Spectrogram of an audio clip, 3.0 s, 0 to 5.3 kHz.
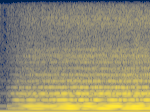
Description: cresc pad P5th; jazz jackrabbit 2; M8

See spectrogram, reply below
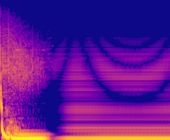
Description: tearout stab D

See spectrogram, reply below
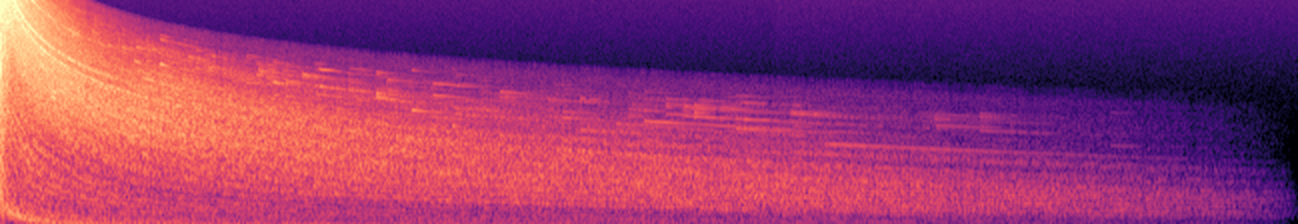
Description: Sweeps Down

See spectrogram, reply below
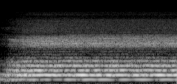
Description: VOX African Ahs, African Aahs; Roland LCDP11 Africa VOL-1

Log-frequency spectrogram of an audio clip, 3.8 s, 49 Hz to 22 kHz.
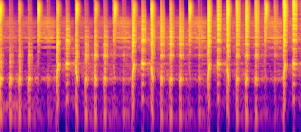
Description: Hats, Drum Loops 127bpm; Planet Emergency; Nu Dance Electro

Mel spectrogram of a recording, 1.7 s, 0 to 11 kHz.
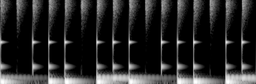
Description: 140 POPS

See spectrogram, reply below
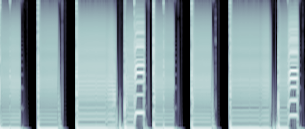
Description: Distorted Phunk, Bass; Sonic Foundry (Sony Creative Software); Underground UK House & Electro

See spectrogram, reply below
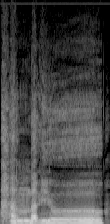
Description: Male Voice, African Voices

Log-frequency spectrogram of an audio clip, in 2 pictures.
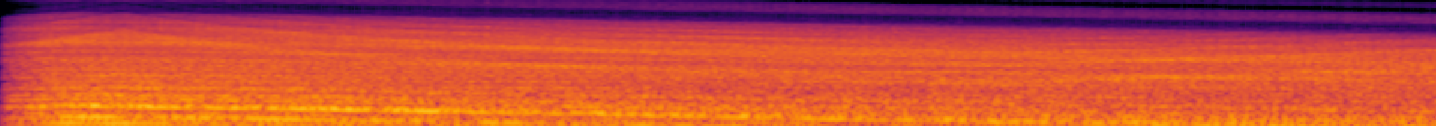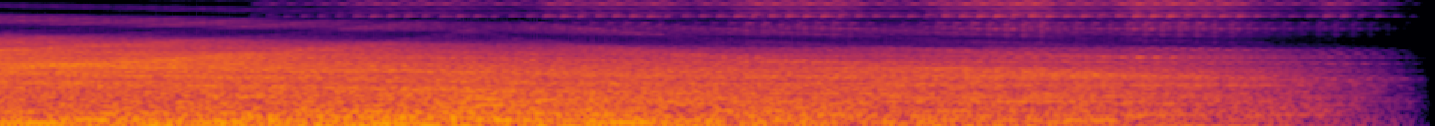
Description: SUB WAVE, Special FX Twisted

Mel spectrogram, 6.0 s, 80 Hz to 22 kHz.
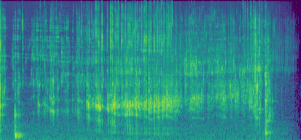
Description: POURING, KITCHEN; AKAI S-Series CD-ROM Sound Library VOL-6

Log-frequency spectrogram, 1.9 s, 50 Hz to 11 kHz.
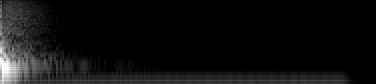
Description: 7X14, Drums; Big Fish Audio; Ross Garfield Drums VOL-2; ST LOUIS KIT

